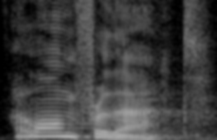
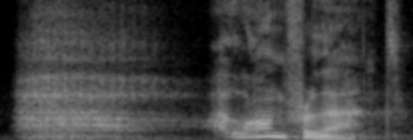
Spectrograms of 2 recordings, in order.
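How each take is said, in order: First: Said in the usual way. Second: Soft, slow, longing sigh. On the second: Real, not acted. Pastor yearning for rest, sighing softly. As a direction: breathe it out with longing.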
